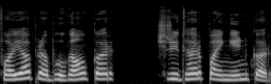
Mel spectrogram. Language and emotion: Goan Konkani, neutral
